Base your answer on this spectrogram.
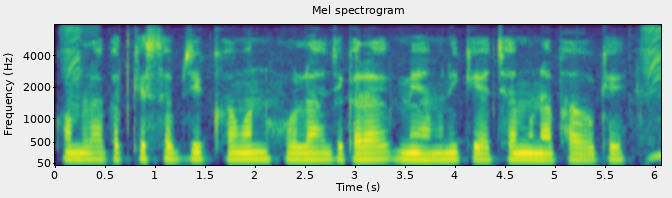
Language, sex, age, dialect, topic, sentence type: Bhojpuri, male, 25-30, Western, agriculture, question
